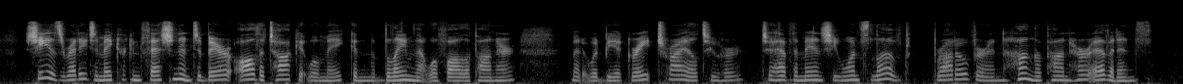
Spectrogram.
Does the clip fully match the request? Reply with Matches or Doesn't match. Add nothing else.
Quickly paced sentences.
Matches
